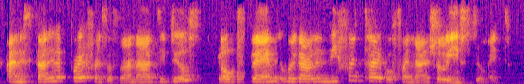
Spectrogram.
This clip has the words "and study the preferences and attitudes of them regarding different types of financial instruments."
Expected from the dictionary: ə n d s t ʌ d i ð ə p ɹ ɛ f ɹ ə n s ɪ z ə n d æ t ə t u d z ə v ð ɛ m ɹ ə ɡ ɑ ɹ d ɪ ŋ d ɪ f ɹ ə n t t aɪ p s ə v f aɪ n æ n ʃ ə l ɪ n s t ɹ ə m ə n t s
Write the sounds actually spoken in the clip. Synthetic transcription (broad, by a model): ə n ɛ s t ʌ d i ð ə p ɹ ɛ f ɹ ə n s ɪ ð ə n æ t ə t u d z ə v ð ɛ m ɹ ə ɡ ɑ ɹ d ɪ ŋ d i f ɹ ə n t t aɪ p ə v f aɪ n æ n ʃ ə l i n s t ɹ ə m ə n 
